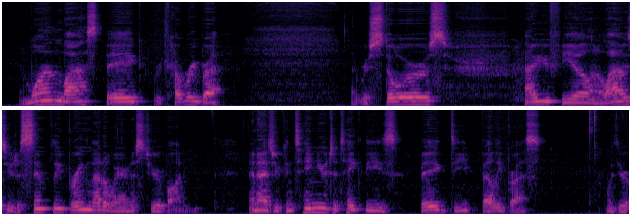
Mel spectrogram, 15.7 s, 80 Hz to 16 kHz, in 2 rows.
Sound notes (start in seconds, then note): 3.0 inhales deeply; 5.6 exhales deeply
